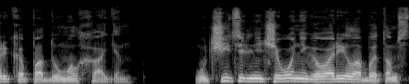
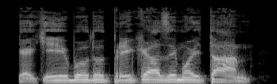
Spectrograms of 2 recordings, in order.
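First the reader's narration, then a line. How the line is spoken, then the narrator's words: Hoarse orc growl, close. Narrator (Russian): прорычал над самым ухом Хагена хриплый голос орка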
